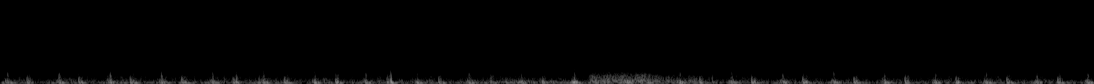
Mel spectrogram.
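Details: Heart sounds picked up with pulsation at the pit of the stomach (epigastric): a steady, low thumping heartbeat at roughly 60 beats a minute.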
